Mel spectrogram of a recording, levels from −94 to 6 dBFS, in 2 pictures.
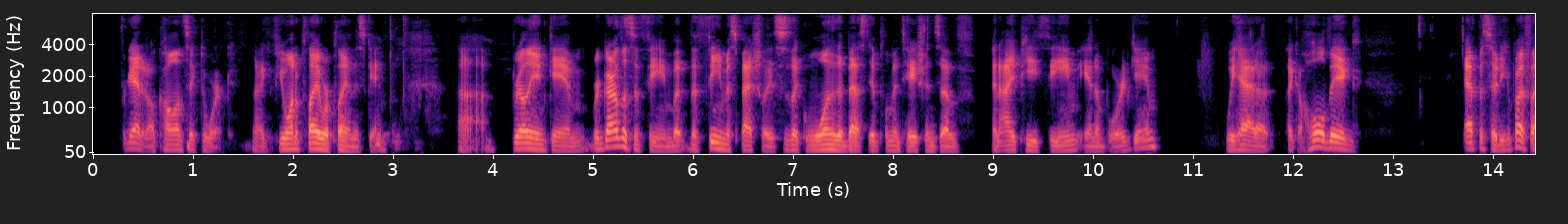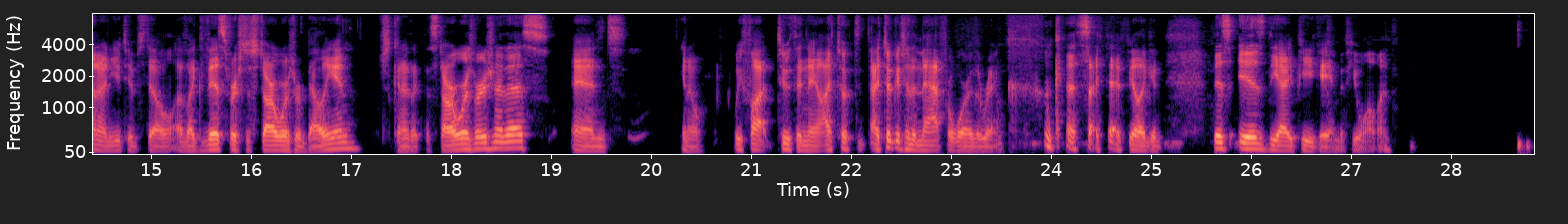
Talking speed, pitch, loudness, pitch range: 240 wpm, 105 Hz, -24 LUFS, 95-125 Hz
